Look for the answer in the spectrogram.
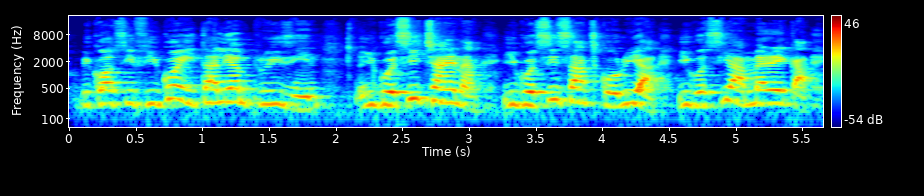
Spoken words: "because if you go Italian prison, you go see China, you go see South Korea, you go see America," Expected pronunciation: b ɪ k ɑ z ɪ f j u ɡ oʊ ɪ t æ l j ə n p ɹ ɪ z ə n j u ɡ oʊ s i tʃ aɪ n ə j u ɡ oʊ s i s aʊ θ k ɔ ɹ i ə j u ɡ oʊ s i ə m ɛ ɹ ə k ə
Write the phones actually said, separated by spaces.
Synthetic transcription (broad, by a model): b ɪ k ɑ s ɪ f j u ɡ oʊ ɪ t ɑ l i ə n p ɹ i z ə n j u ɡ oʊ s i tʃ aɪ n ə j u ɡ oʊ s i s aʊ t k ɔ ɹ i ə j u ɡ oʊ s i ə m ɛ ɹ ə k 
